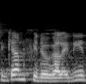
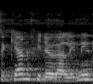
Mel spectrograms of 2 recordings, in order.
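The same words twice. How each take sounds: First: The voice sounds close and louder. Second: The voice sounds distant and quieter. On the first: "pakai lavalier Boya ini" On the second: "pakai mikrofon bawaan handphone"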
